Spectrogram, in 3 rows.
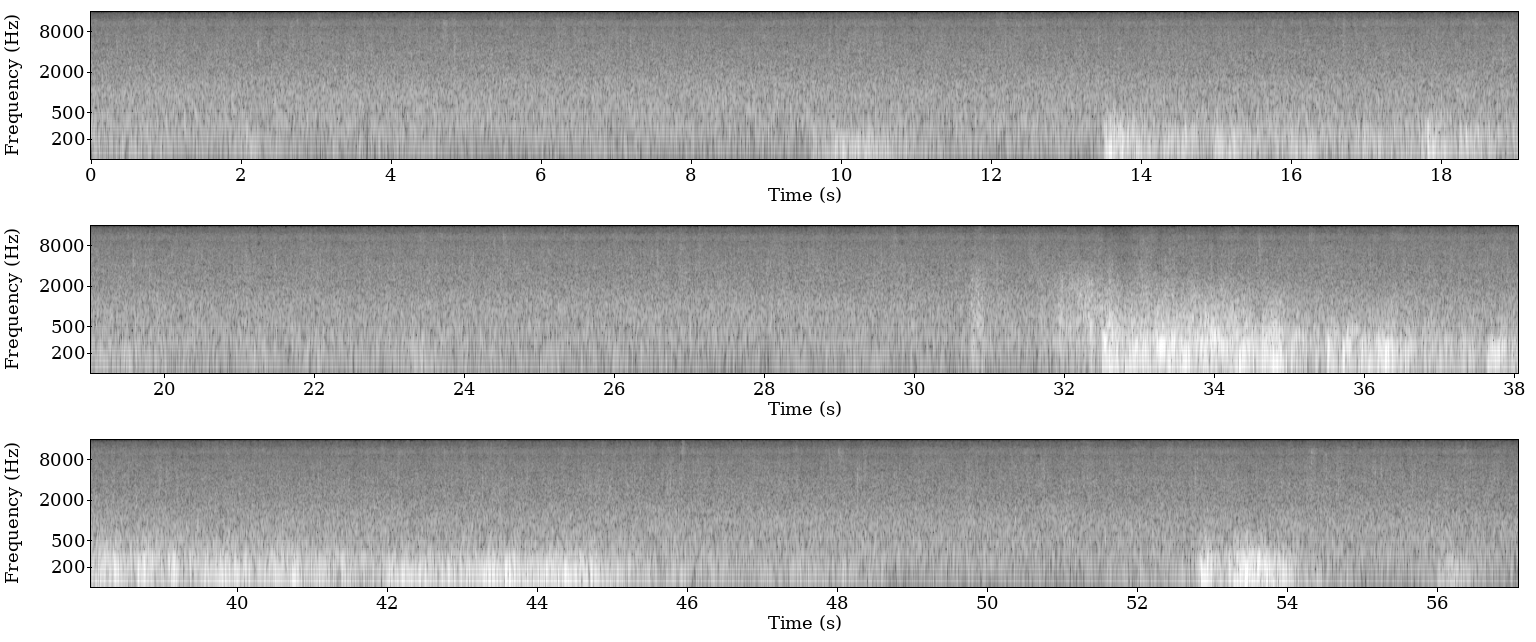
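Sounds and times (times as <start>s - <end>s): heavy rain falling: 0.0s - 57.0s
thunderclap and deep rumble: 30.7s - 40.9s.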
